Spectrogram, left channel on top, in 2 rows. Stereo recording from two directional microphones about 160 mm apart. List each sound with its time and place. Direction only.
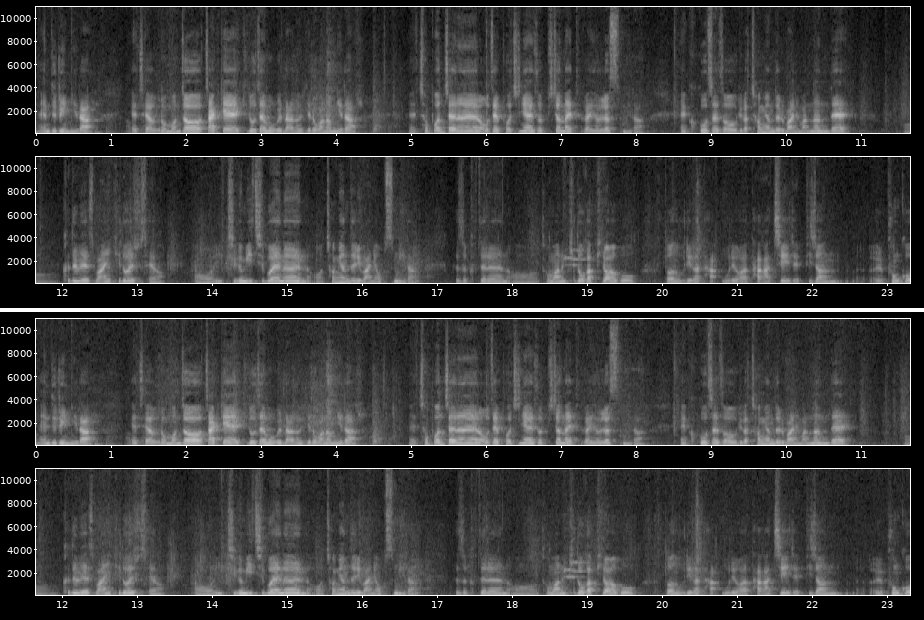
0.0 s speech: 5° left (ahead or behind)
12.0 s speech: 5° left (ahead or behind)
